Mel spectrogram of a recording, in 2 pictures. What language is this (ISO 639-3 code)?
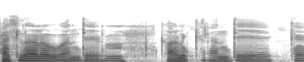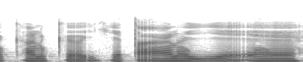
doi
